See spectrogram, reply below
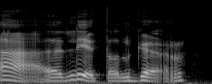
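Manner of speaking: put-on heavy, thick, laid-on Italian accent. A man answers a girl asking for the Santa Florian del Fuoco, in a thick Italian accent. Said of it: "he said in a thick Italian accent".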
